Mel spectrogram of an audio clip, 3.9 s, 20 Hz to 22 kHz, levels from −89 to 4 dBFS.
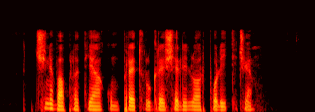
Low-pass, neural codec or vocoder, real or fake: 7.2 kHz; none; real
